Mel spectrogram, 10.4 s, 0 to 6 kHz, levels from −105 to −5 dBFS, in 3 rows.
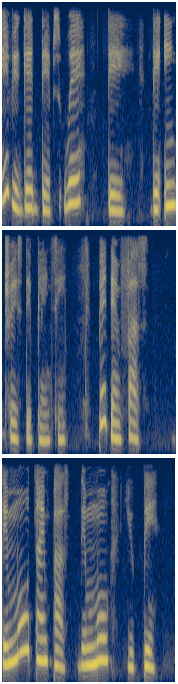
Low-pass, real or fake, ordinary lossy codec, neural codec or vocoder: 5.4 kHz; real; none; none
